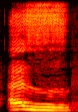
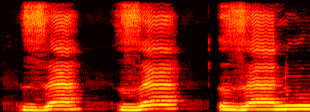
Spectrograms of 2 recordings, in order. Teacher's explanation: Zanu, huruf zai. Az, desisnya dulu, baru harokatnya.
